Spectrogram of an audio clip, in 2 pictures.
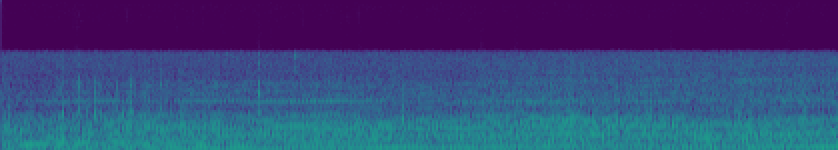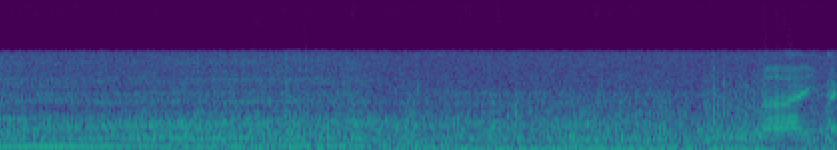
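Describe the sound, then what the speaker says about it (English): Stock car engine fitted with a modified cold air intake and K&N filter, a steady engine drone that rises and falls as it accelerates through the gears, loud and close, with talk over it. "But you could definitely hear the engine."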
